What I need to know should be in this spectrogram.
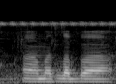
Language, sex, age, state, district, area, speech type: Kashmiri, male, 18-30, Jammu and Kashmir, Baramulla, rural, spontaneous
